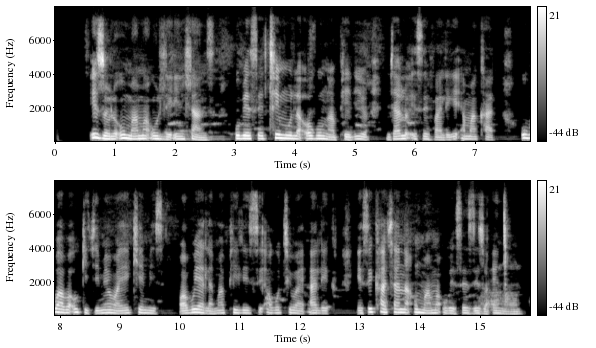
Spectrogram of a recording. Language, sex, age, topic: North Ndebele, female, 25-35, health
